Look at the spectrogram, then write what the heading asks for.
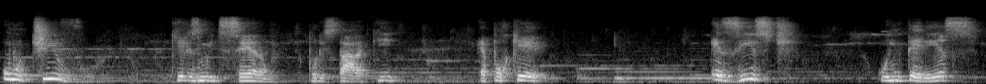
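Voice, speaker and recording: A man's voice: a little high, expressive, slow pace, long pauses, dark tone, roomy sound, rough recording. Earnest man rambling over music. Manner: rambling, earnest, often checks in with "tá?" and "correto?". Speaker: channel host speaking on spiritual and alien contact. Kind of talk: casual monologue to viewers.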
